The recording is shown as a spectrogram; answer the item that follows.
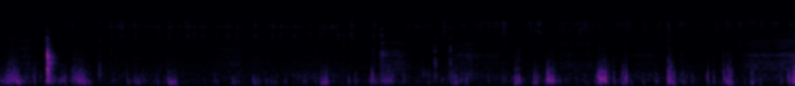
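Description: Faint squeaks and taps of a marker pen writing letters on a whiteboard, in short irregular strokes.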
